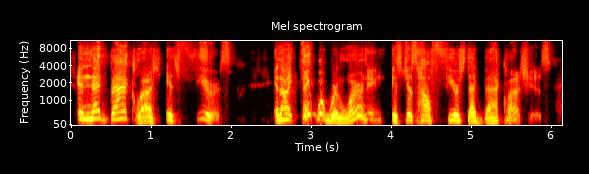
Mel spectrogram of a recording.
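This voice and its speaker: A man speaking as a reporter on a discussion panel, reflective, with deliberate, halting, measured phrasing. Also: a little high, creaky, darkish tone, husky, no room sound.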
